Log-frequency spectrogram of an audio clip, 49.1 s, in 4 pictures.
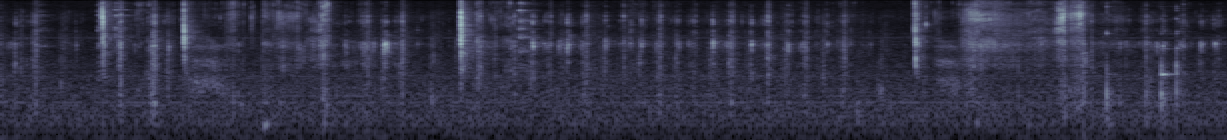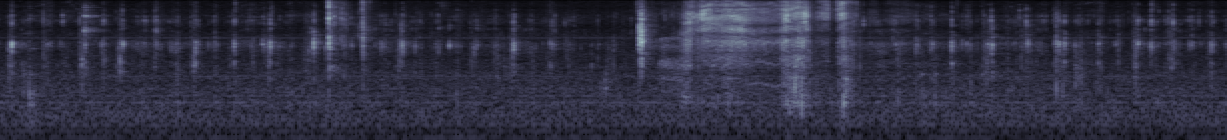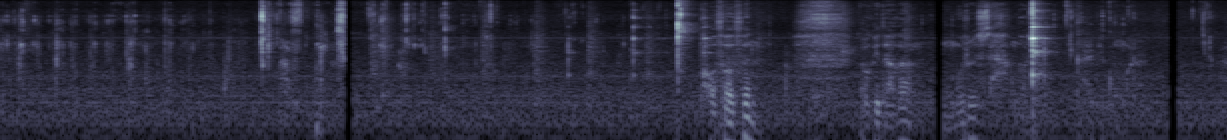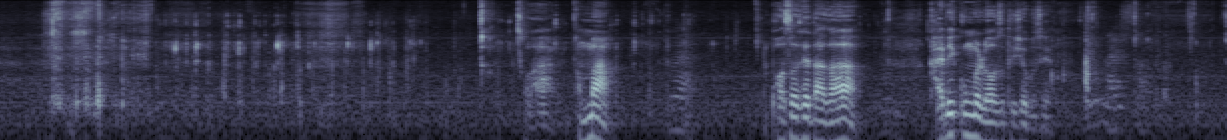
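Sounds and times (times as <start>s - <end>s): wet chewing and mouth clicks: 10.6s - 19.3s, 20.0s - 31.0s, 37.6s - 44.6s.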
